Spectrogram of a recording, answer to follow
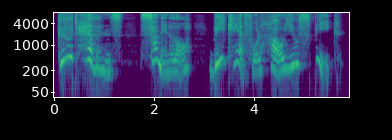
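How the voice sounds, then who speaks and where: A woman's voice: a little high, sing-song, drawn-out words, a little mellow, slightly rough, heavily acted. An actress playing a haughty, disapproving noble mother-in-law in a classic comedy audio play, affronted and grand.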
